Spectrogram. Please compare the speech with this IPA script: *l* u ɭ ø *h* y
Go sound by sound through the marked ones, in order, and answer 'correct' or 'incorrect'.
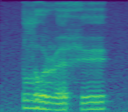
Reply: correct, correct

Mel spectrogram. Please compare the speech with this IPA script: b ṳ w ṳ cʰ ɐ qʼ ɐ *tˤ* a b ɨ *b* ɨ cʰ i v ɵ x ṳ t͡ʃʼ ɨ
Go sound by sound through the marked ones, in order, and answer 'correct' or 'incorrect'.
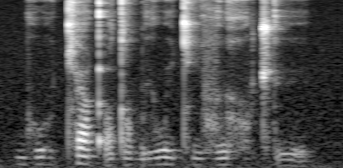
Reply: correct, incorrect: w

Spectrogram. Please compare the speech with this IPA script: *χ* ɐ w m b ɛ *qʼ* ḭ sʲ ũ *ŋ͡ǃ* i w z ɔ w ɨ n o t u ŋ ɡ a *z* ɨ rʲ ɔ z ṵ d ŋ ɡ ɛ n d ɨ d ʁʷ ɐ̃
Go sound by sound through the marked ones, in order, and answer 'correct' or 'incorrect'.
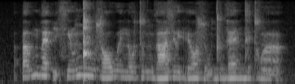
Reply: incorrect: ʔ, incorrect: ʔ, correct, correct

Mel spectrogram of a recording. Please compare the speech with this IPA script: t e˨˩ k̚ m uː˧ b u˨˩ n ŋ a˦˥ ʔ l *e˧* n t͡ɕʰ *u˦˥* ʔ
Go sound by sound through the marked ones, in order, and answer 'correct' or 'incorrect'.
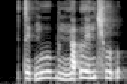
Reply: incorrect: e˦˥, correct

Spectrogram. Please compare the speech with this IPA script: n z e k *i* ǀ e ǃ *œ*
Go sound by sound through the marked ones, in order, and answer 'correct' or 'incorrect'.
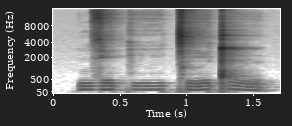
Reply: incorrect: iː, incorrect: ø

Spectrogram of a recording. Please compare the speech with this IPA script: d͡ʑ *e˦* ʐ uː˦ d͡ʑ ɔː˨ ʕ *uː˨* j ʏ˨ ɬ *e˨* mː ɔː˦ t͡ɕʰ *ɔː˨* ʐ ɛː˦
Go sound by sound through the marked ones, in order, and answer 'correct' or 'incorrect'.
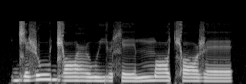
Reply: incorrect: e˨, correct, incorrect: eː˨, incorrect: ɔː˦

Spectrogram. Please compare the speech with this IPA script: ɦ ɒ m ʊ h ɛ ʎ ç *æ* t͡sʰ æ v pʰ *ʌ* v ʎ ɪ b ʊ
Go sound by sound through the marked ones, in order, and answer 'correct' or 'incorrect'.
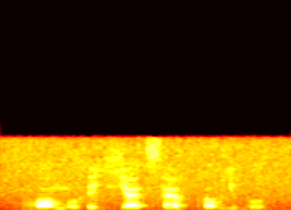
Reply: correct, correct

